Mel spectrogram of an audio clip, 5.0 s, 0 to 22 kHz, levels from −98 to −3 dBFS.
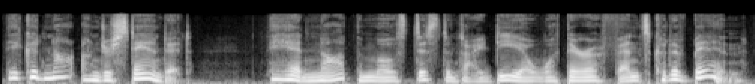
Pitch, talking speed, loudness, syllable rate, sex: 145 Hz, 215 wpm, -17 LUFS, 5.4 syllables/s, female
